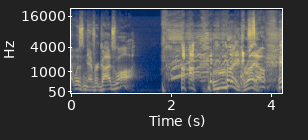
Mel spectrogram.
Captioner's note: laughs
